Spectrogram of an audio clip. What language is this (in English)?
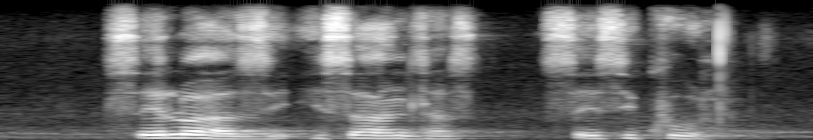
South Ndebele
